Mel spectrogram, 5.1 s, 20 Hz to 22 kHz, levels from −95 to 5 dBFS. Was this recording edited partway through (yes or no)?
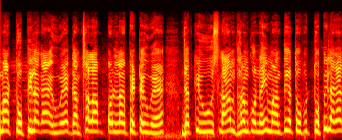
no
